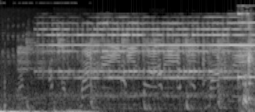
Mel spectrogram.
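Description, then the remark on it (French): A telephone bell rings continuously, a bright, high-pitched metallic trill held steady for the whole stretch, with faint voice-like murmurs underneath. “Allô, poulailler central du rap, jeu français, j'écoute.”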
